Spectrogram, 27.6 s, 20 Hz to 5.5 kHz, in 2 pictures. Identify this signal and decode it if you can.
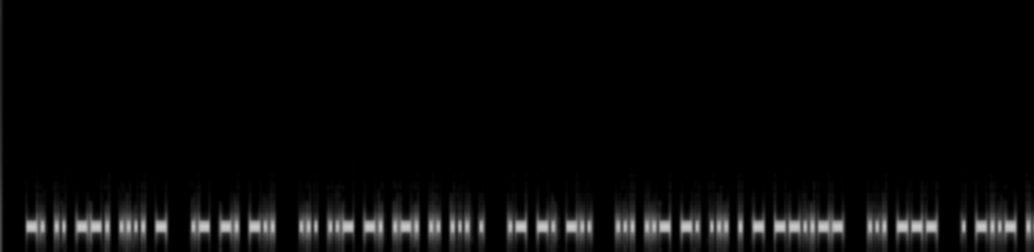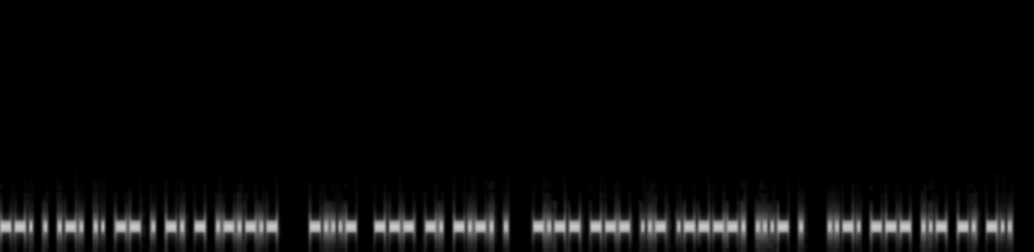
Morse code, heard as a keyed tone, about 25 wpm, 600 Hz. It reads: NIGHT AND SUNRISE AND SUNSET, SO EXPERIMENT. <BT> ONCE YOU'VE FOUND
